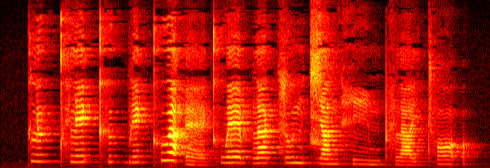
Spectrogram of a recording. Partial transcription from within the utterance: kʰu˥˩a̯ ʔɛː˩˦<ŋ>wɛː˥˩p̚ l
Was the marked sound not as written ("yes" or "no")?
yes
